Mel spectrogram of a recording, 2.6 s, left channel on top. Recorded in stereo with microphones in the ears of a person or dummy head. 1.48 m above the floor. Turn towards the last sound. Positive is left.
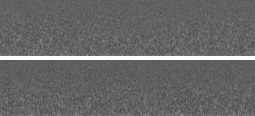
No sound to turn to.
